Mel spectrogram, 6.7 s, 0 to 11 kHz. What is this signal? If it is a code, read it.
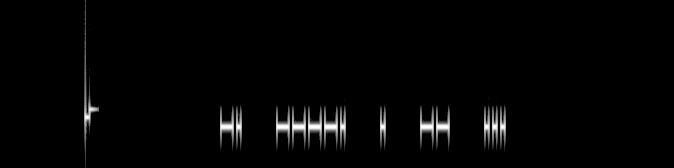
Morse code, heard as a keyed tone, about 30 wpm, spaced as for 17 wpm, 700 Hz. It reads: N9EMS
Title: USA Call Signs - 3x Character Spacing - 30wpm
